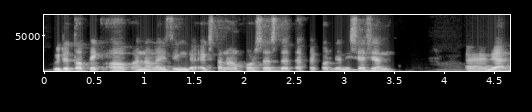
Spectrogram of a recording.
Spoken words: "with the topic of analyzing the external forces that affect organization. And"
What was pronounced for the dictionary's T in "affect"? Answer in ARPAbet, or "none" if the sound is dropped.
none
